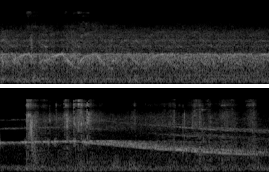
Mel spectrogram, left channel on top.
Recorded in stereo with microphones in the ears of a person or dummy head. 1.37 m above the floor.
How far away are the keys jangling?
About 0.9 m.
